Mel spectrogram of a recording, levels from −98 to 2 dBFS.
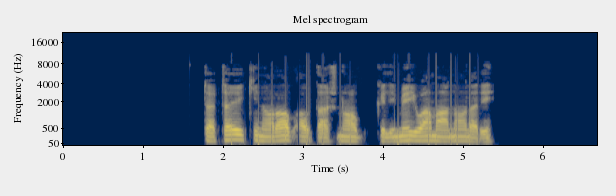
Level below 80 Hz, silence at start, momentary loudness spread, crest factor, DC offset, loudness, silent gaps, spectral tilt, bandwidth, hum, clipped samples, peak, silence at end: -52 dBFS; 1.75 s; 8 LU; 20 dB; under 0.1%; -22 LUFS; 3.82-3.92 s; -6.5 dB/octave; 10.5 kHz; none; under 0.1%; -4 dBFS; 1.35 s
